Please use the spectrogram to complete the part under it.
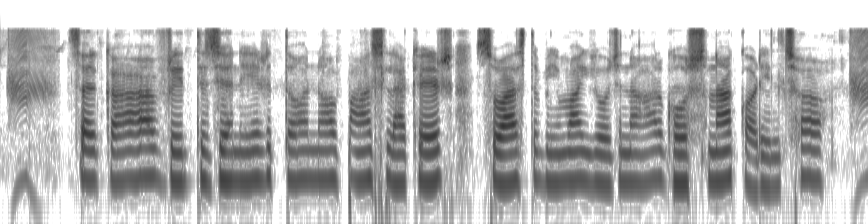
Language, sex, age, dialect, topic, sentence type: Magahi, female, 18-24, Northeastern/Surjapuri, banking, statement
